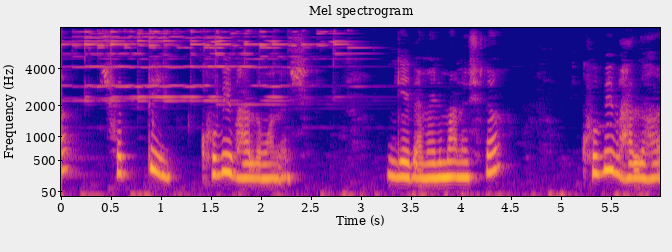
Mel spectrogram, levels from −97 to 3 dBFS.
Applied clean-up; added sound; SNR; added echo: classical method log-MMSE.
